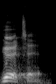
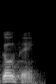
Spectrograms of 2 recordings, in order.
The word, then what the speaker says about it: Goethe: street name for him in Chicago which they pronounce Goethe II we've just made a terrible tactical and hygienic error have we not what's that you put it out okay but Goethe is honored goatee goatee is is actually honored by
